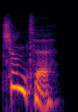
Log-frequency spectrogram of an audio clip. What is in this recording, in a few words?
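"chunter", British English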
